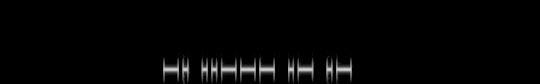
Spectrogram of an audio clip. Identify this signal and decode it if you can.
Morse code, heard as a keyed tone, about 25 wpm, 700 Hz. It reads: N2AA
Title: USA Call Signs - 4 Characters - Repeated 3x - 25wpm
